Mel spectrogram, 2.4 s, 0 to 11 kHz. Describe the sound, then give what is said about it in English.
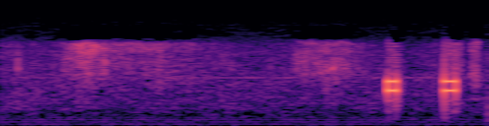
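Two short telephone keypad tones, star then six, pressed to remute a phone line, beep in quick succession after a stretch of faint line hiss. No one speaks. “There's somebody who's repeating what was just said that I think you need to remute, star 6.”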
